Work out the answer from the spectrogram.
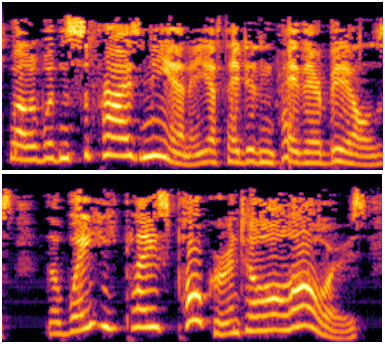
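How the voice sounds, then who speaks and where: A woman's voice: high voice, big pitch swings, moderate pace, highs cut off. A woman playing a blunt, gossipy, disapproving neighbour in a mid-century radio drama. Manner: blunt, chatty, complaining.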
